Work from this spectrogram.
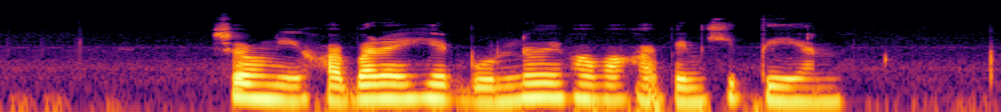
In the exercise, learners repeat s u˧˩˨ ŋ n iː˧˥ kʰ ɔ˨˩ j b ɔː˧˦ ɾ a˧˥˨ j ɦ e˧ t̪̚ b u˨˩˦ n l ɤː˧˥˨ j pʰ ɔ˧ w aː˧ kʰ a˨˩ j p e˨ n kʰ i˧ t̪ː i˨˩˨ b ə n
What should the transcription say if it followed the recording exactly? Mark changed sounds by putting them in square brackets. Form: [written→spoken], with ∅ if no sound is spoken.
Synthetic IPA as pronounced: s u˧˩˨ ŋ n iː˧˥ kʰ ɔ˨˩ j b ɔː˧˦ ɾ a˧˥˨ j ɦ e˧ t̪̚ b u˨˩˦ n l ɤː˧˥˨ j pʰ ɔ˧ w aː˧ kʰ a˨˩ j p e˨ n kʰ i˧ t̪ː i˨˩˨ [b→∅] ə n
